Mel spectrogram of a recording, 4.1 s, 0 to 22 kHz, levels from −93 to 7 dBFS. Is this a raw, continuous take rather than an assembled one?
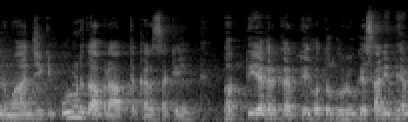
no; 1 cut; at 2.1 s

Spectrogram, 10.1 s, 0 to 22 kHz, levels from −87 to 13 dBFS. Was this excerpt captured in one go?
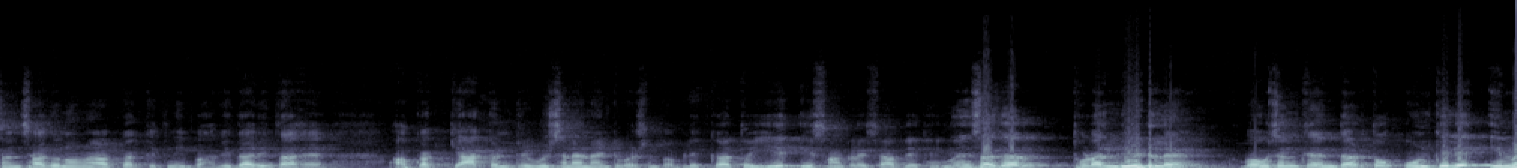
no; 1 cut; at 6.3 s

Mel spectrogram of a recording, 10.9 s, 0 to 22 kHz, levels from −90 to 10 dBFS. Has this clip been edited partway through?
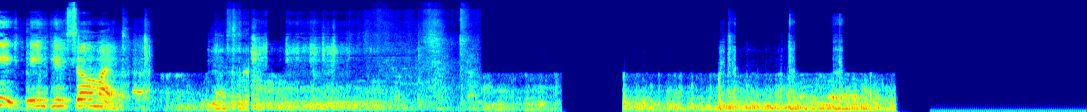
yes; 1 cut; at 2.5 s

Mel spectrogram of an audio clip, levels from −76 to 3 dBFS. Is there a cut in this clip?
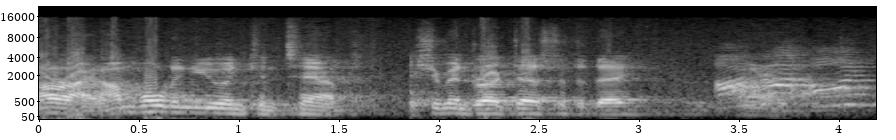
yes; 2 cuts; at 1.8 s, 3.2 s

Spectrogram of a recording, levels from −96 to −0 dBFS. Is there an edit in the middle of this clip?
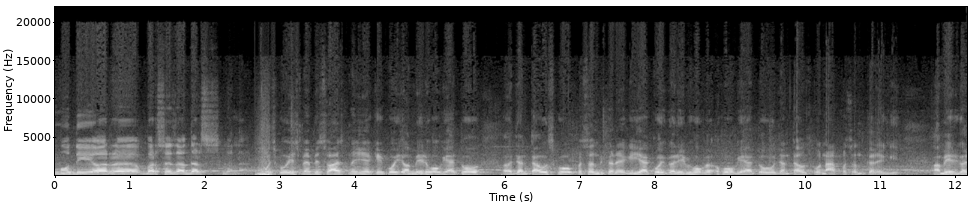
yes; 1 cut; at 2.8 s

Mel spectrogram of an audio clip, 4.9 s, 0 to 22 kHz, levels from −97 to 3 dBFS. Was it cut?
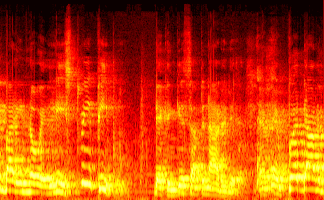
yes; 1 cut; at 3.8 s

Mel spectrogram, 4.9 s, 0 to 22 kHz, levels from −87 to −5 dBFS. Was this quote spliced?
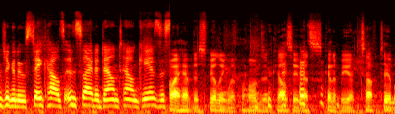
yes; 1 cut; at 2.1 s

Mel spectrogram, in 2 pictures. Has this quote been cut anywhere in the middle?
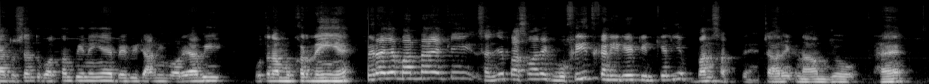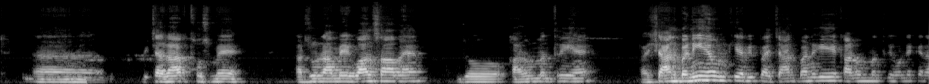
yes; 2 cuts; at 3.6 s, 7.6 s

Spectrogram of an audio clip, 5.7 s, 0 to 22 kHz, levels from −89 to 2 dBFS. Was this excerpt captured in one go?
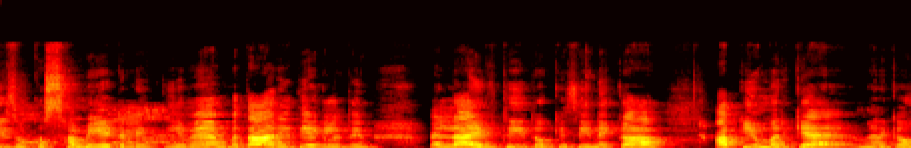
yes; 0 cuts

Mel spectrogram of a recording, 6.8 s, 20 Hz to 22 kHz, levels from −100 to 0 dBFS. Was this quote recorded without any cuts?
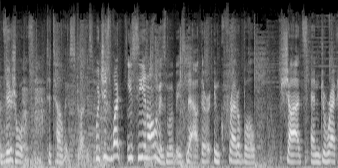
yes; 0 cuts

